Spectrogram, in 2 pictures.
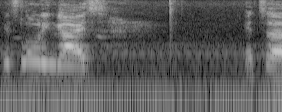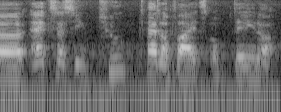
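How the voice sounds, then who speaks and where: A man at a fairly slow pace, with long, frequent pauses, big swings in loudness, audible room echo and noticeable background noise. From Hungary. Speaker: flight simulator streamer. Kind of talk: casual live-stream chat. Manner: animated.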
